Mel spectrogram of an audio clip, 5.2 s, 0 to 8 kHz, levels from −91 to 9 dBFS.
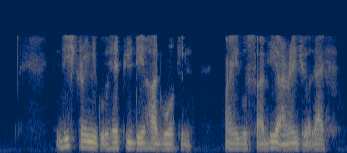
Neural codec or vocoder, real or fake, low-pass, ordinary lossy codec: codec, 16 kHz, 8 kbps, FunCodec, trained on LibriTTS, 25 frames a second; fake; 7.2 kHz; AAC, 16 kbps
